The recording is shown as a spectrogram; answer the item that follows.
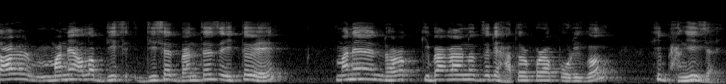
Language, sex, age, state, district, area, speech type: Assamese, male, 45-60, Assam, Kamrup Metropolitan, urban, spontaneous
